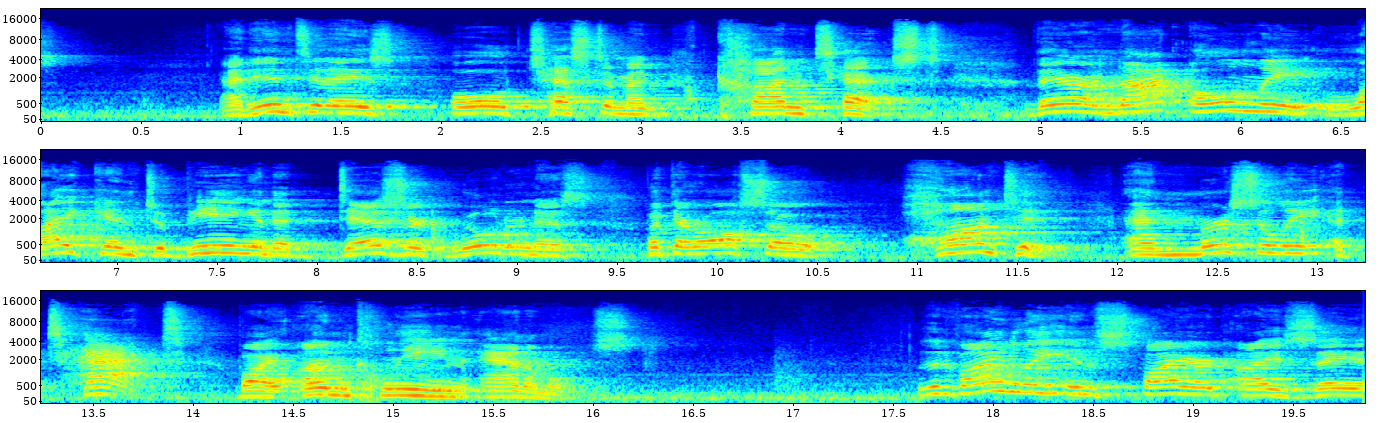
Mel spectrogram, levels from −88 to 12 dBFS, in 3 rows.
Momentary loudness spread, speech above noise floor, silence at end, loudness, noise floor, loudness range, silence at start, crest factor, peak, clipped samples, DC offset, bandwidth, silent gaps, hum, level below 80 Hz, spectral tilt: 15 LU; 23 dB; 0 s; -18 LUFS; -40 dBFS; 3 LU; 0 s; 18 dB; -2 dBFS; under 0.1%; under 0.1%; 15.5 kHz; none; none; -50 dBFS; -5 dB/octave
